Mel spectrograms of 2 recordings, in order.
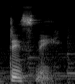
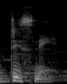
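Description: The two takes are said the same way.

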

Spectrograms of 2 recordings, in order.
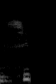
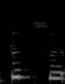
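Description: First: A single lengthened 'ts' sound is heard. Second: A separate 't' sound comes before 'ts'. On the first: The speaker calls it right. "а вимовляємо ці подовжений" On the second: The speaker calls it wrong. "і вимовляємо не тиц"

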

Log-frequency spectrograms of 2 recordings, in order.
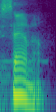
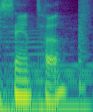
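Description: First: The t after n is dropped. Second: The t after n is clearly pronounced. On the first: "we'll say Santa" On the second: "we don't say Santa in American English"

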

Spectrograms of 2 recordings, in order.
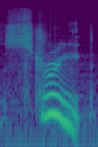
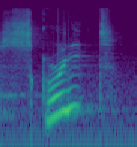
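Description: First: The word begins with an 'str' sound. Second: The word begins with an 'scr' sound. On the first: The speaker calls it right. "It is street, S-T-R-E-E-T" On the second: The speaker calls it wrong. "screet or street"

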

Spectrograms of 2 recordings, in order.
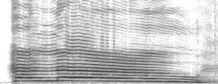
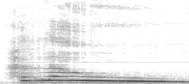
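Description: First: It is said very loudly. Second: It is said very quietly.

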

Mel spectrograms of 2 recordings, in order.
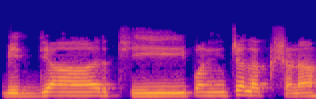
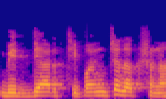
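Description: First: The vowel of 'thi' is drawn out long. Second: The vowel of 'thi' is short. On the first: The speaker calls it right. "থিটা যেহেতু দীর্ঘ তাহলে টানতে হবে" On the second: The speaker calls it wrong. "এরকম বললে কিন্তু হবে না"

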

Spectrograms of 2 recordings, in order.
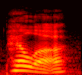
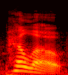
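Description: First: The word ends in a short 'uh' sound. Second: The word ends in a full 'oh' sound. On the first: "I come from a place where they say pilla" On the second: "instead of pillow"

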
